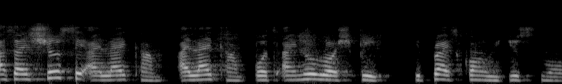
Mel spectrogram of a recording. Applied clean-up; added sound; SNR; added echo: none; none; none; none.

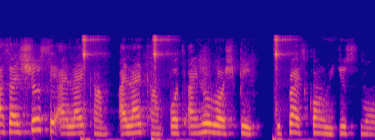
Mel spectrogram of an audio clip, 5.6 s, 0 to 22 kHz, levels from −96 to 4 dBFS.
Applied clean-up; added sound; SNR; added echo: none; Rattle; 8 dB; none.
